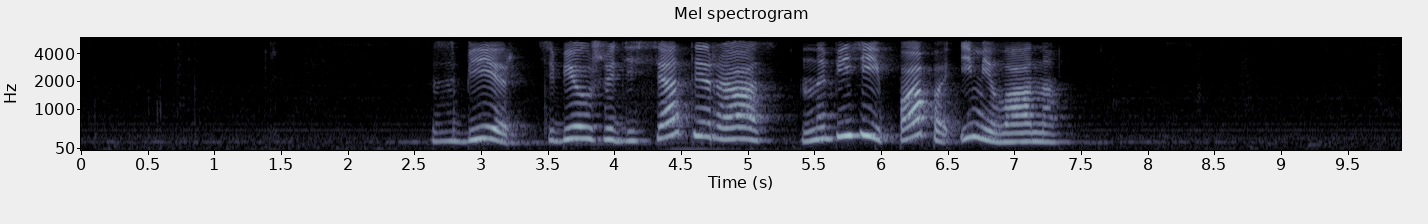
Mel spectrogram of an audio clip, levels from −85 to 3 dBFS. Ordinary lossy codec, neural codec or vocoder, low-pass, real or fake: none; none; 5.4 kHz; real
